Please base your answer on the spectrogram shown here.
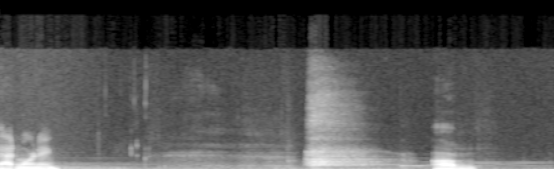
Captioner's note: exhales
